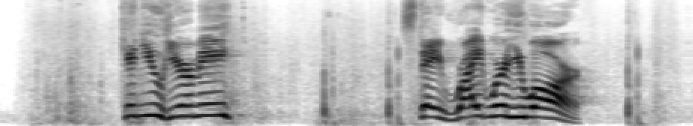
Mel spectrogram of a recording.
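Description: A young man calls out loudly and urgently.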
